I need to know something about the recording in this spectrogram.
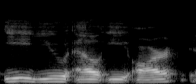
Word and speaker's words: Euler: it's named after a guy named euler so e-u-l-e-r his name was linhard euler that's how you pronounce that he lived in the 18th century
